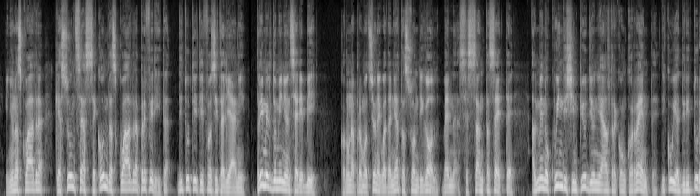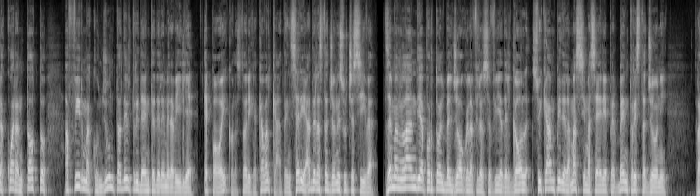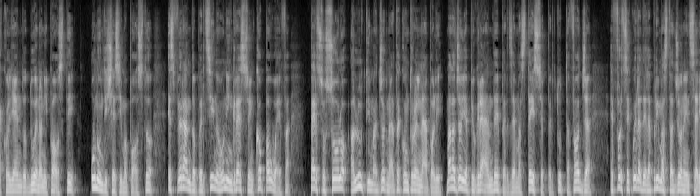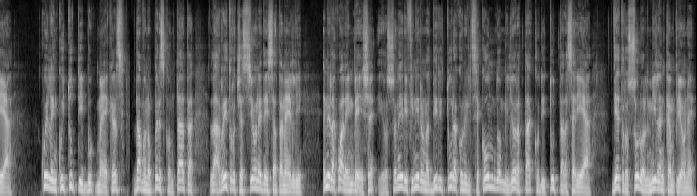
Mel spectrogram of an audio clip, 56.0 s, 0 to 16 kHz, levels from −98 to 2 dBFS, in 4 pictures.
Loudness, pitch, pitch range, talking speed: -19 LUFS, 125 Hz, 105-150 Hz, 170 wpm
